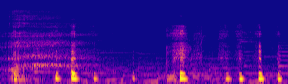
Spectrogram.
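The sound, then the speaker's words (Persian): A man sobs, with broken, shaky voiced cries and sharp catching breaths coming in uneven bursts, rising toward the end. No words are spoken. “پاشو بس دیگه، مرد که گریه نمیکنه.”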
